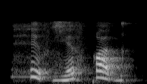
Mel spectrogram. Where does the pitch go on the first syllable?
falling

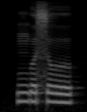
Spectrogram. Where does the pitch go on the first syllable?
high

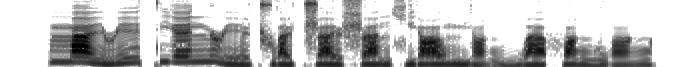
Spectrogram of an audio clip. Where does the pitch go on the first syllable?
falling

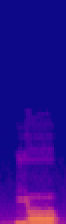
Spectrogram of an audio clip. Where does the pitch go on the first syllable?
high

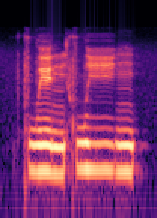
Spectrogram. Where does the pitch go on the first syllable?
low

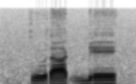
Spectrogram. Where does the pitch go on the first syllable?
low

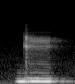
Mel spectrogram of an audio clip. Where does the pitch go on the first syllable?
high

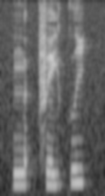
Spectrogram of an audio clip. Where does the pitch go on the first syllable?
low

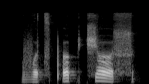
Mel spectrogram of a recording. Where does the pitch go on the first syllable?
low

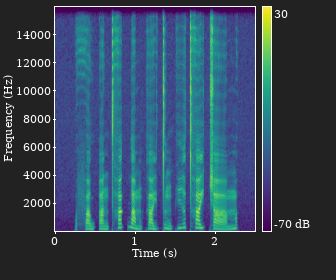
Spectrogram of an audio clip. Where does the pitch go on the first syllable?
low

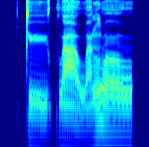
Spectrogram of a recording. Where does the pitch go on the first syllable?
low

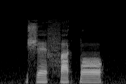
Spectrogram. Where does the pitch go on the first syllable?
high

